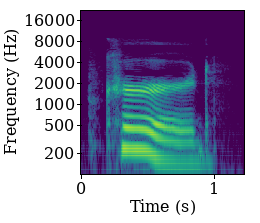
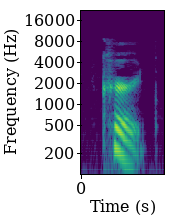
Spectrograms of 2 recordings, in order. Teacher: therefore these words are on a much larger longer stair step words that end in an unvoiced consonant are on a smaller shorter stair step this occurs whether the vowel in question is tense or LAX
